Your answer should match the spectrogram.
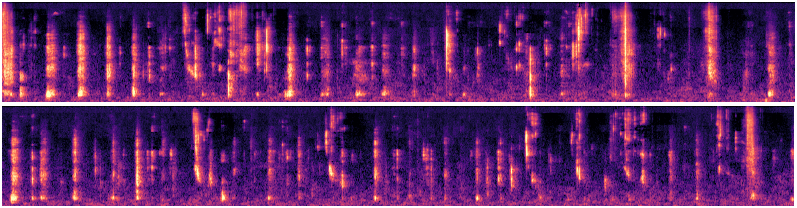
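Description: Close-miked biting and chewing of a chocolate-topped dessert bar: the chocolate layer cracks under the teeth, followed by irregular moist chewing clicks, with a few louder crunches among them.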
